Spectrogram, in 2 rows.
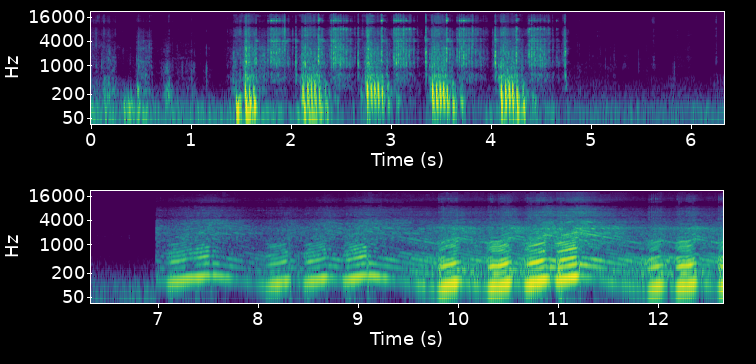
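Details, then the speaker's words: Shindaiwa T270/C270/PB270 two-stroke trimmer after carburetor replacement and priming bulb: a few sputtering pull-start tries on choke, then catches and revs up and down cleanly with a crisp buzz; running healthy after needing extra priming. "well she lives again ended up just having to prime it a few more times"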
